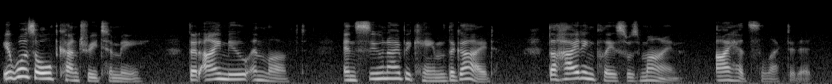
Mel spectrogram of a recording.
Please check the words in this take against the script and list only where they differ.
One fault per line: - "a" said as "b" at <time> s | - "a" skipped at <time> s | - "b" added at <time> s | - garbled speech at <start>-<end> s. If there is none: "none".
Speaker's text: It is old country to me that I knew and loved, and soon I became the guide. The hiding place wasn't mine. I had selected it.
- "is" said as "was" at 0.1 s
- "wasn't" said as "was" at 6.2 s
